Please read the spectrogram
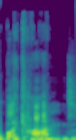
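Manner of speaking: loud, high, slow exasperated snap; annoyed outburst. Retold or imitated. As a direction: burst out, fed up. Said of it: "I get really annoyed at this point".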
